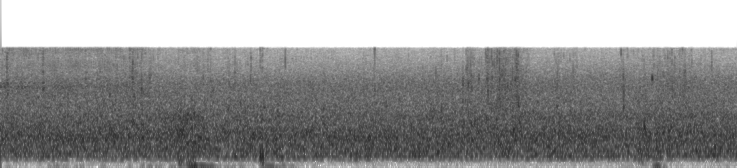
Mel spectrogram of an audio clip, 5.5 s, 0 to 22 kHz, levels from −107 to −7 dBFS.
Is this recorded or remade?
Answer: recorded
